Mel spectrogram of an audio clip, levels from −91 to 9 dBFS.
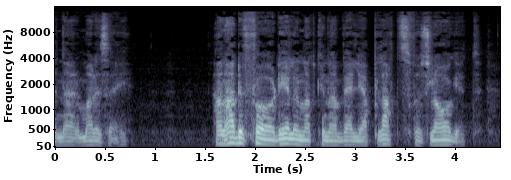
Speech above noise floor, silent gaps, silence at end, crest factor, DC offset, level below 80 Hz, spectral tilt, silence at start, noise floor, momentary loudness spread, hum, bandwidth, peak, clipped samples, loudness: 41 dB; none; 0.35 s; 20 dB; under 0.1%; -58 dBFS; -5.5 dB/octave; 0 s; -60 dBFS; 12 LU; none; 14.5 kHz; -2 dBFS; under 0.1%; -20 LUFS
